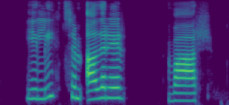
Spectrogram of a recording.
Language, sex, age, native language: Icelandic, female, 10, Icelandic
